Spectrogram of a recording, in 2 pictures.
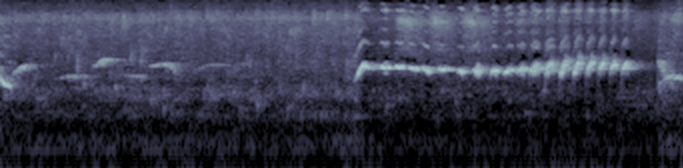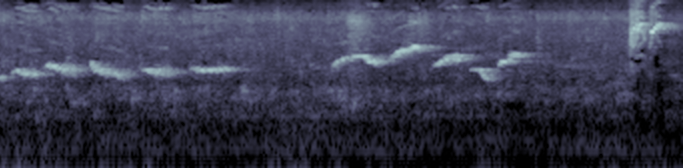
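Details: White-rumped shama song used to provoke rival shamas to sing: mellow slurred whistles, a sustained buzzy trill, further rolling phrases and looping whistles.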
